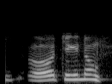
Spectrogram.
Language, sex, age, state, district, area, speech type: Bodo, male, 45-60, Assam, Baksa, urban, conversation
